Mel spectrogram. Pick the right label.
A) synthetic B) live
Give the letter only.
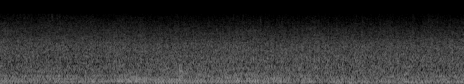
B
